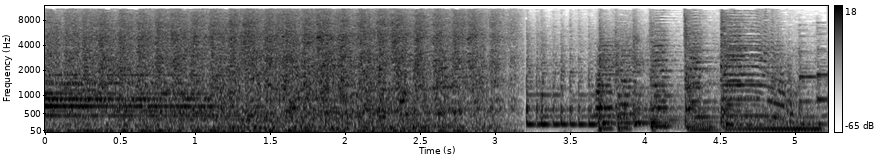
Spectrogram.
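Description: A train sound effect for a news program: a loud, rushing rumble of rolling wheels for about three seconds, followed by several short horn-like tonal blasts at differing pitches.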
